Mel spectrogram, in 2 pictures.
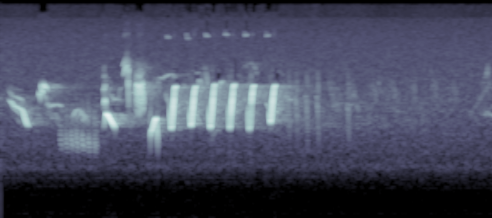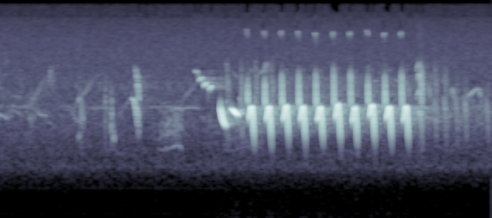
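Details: Common nightingale (Luscinia megarhynchos) singing in a dune valley near Oostkapelle, the Netherlands: two rich phrases of rapid repeated notes, each ending in a fast even trill of about a dozen high ringing pulses, with brief soft notes between.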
